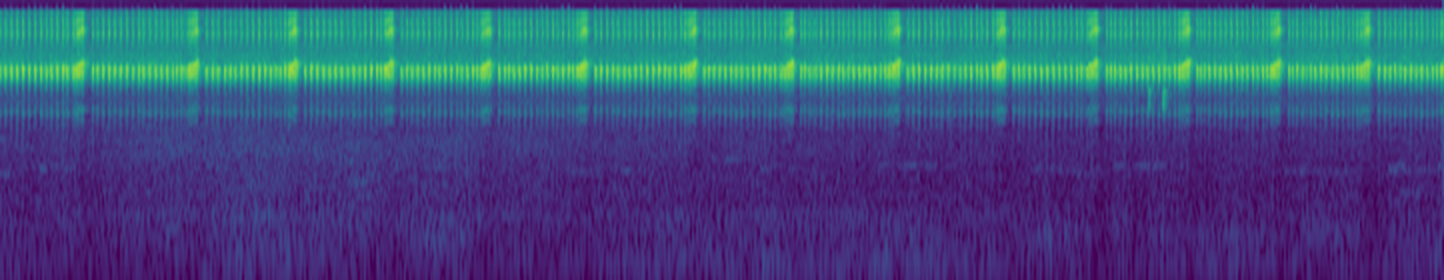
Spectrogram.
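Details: In a persimmon tree in Japan, a noisy Aburazemi, the large brown cicada, keeps up a steady, harsh, high-pitched drone. Short clicks or dips punctuate it roughly every second throughout.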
